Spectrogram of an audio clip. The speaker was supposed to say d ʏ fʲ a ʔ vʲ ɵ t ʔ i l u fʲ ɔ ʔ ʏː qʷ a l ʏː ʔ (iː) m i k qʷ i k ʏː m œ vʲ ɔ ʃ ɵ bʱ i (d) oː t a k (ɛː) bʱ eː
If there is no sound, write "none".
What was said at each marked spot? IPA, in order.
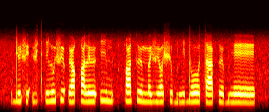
iː, d, ʏː

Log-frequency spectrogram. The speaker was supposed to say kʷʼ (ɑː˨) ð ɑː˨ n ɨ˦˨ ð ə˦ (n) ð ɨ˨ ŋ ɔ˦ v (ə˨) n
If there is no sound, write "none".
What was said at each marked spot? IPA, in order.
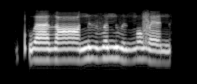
aː˨, n, æ˨

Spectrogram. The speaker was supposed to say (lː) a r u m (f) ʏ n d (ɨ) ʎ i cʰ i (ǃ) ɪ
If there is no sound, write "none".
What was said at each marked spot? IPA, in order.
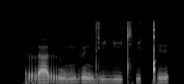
r, b, i, ǃ

